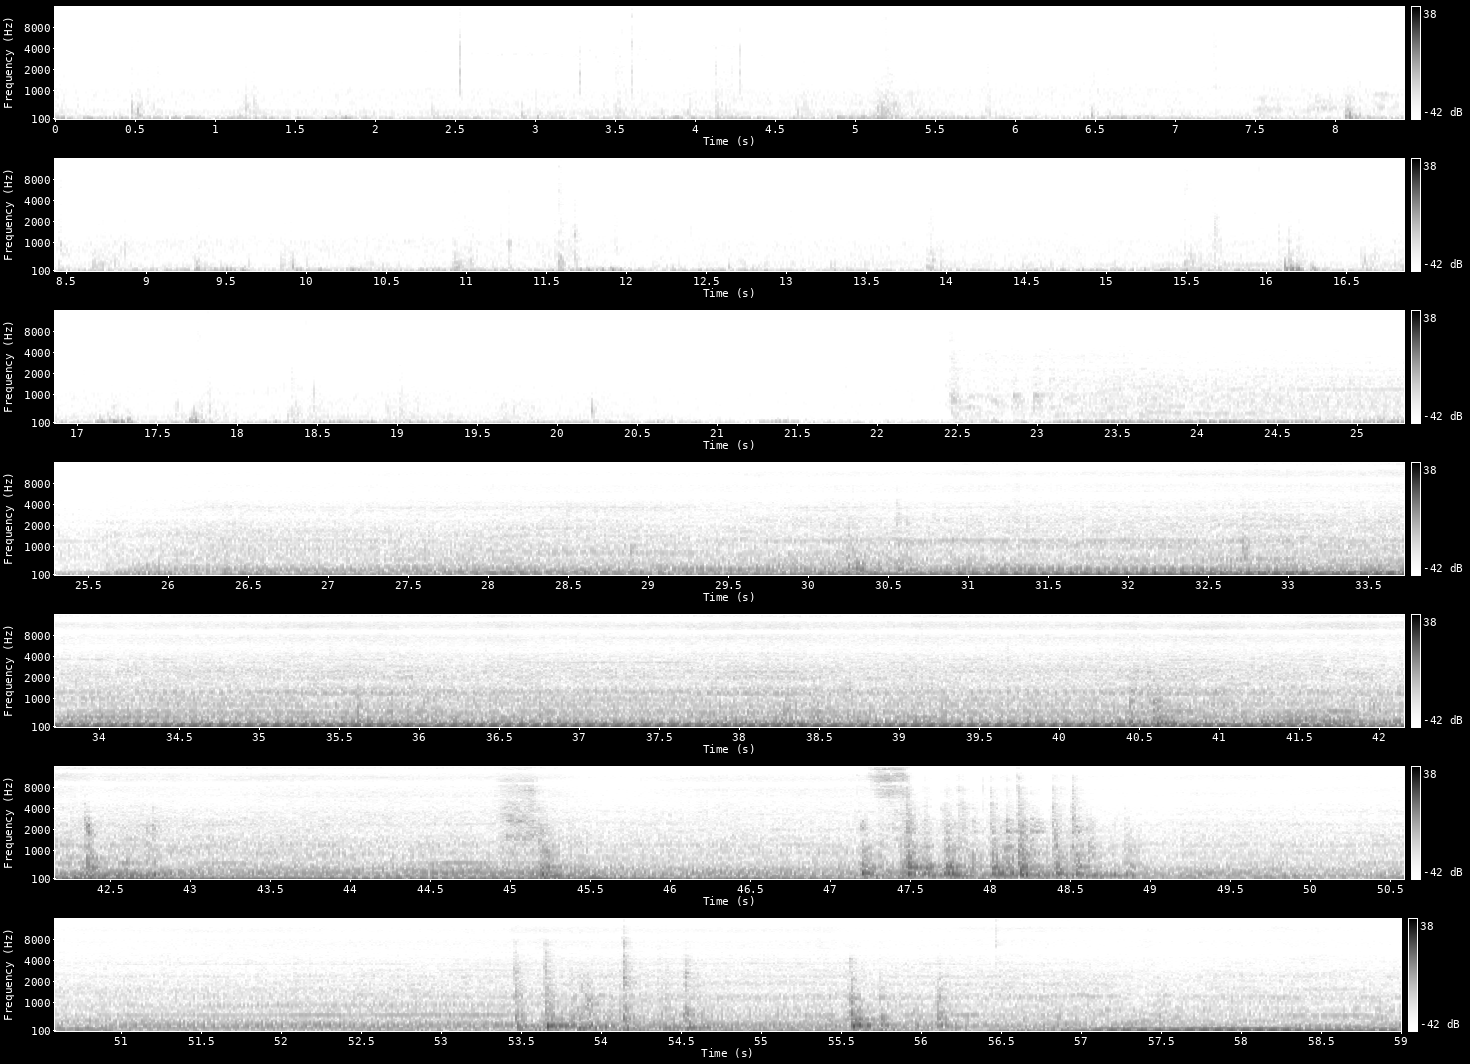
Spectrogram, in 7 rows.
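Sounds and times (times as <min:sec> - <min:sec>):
excavator diesel engine running: 0:22.4 - 0:59.0.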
